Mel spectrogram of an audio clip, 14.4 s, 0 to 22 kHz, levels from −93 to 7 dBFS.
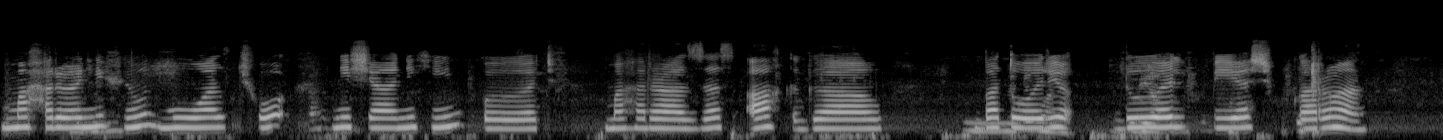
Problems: background sounds at intervals, background conversations at intervals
